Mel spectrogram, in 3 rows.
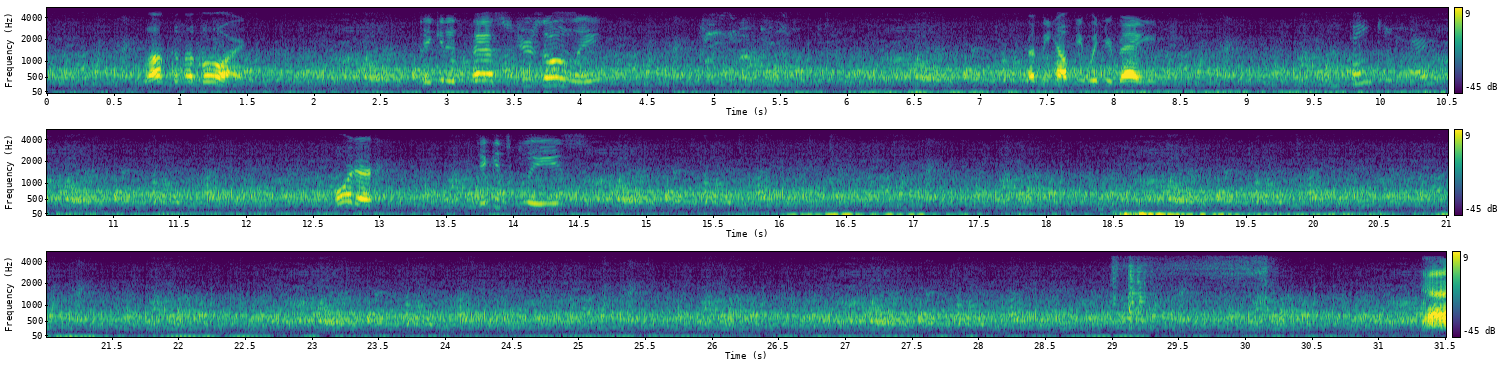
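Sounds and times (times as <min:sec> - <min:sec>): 
passenger train pulling out and rumbling: 0:00.0 - 0:31.5
speech: 0:00.8 - 0:01.6, 0:02.8 - 0:04.3, 0:07.4 - 0:08.4, 0:09.8 - 0:10.2, 0:12.7 - 0:12.9, 0:13.8 - 0:14.6.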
